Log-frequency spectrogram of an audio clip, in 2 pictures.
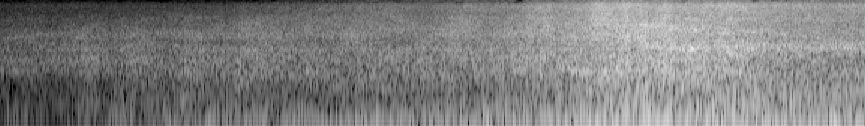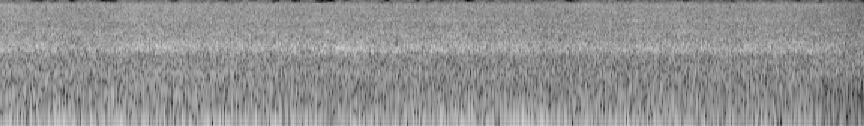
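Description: A train passing at speed: rushing wheel and air noise builds up, is loudest about three seconds in and holds, then starts to fade near the end, with a faint steady high whine through the loudest part.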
